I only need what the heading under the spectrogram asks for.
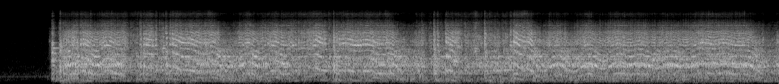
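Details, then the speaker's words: Long-sitting Dodge W300 4x4 dump truck, battery charged after slow cranking; steady cranking whir with occasional catching puffs, never running; owner suspects weak battery or a hose-clamped wire, unconfirmed. "i'm going to throw the battery on the charger for a little bit and see if that helps because it's cranking pretty slow"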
